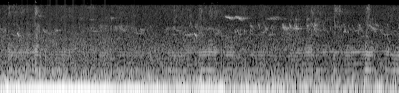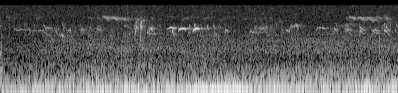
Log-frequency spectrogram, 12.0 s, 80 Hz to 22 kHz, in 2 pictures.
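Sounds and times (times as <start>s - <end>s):
bee buzzing beside a field in Walsdorf: 0.0s - 6.1s
mild late summer wind in Walsdorf: 0.0s - 11.9s.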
